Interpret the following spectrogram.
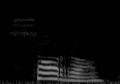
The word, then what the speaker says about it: zorro: The word is zorro. Zorro. The letter Z sounds like the letter S in Spanish.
